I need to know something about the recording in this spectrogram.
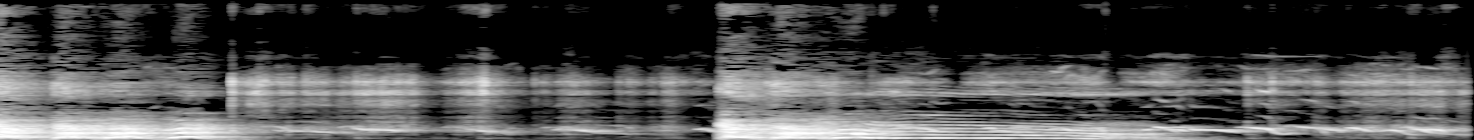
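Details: Young female red and white Setter howling at her breeder's latest litter of red-coated puppies; rough wavering howls open the recording, then after a short pause a long sliding howl breaks into a series of falling, yelping wails, with faint high whine behind.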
